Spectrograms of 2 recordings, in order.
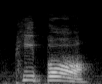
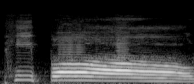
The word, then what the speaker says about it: people: Notice in this last word, people, it's not pronounced people with your tongue not moving. It's people with your tongue slowly moving up and your jaw remaining down. Stretch out that L sound. People, like that.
